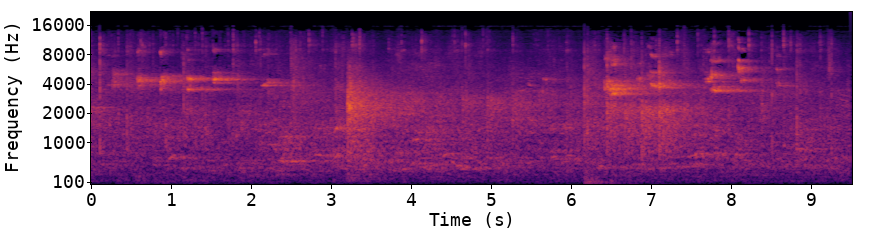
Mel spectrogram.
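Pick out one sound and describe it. Table tennis balls click against paddles and tables in a large echoing hall.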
